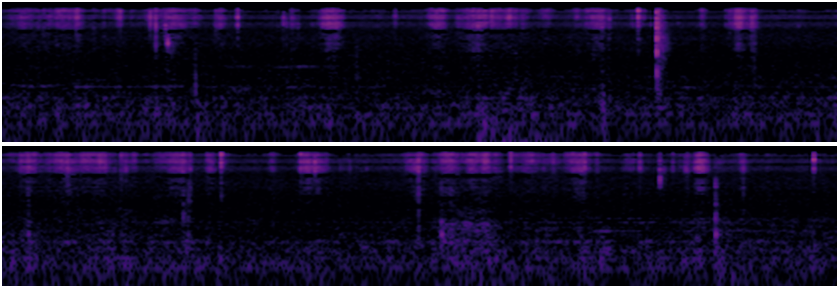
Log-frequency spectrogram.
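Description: Near silence with faint, irregular clicks of metal knitting needles as the last stitches of a shoulder are bound off.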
